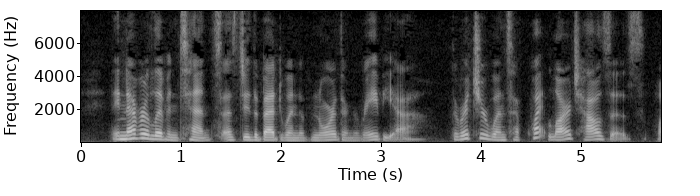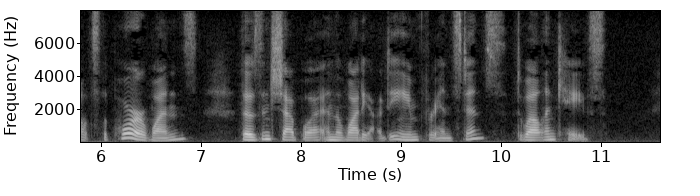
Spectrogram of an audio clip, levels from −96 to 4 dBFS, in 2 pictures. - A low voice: No, medium, 165 Hz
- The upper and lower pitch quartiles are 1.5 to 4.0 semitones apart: No, average, 4.4 semitones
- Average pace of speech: Yes, average, 180 wpm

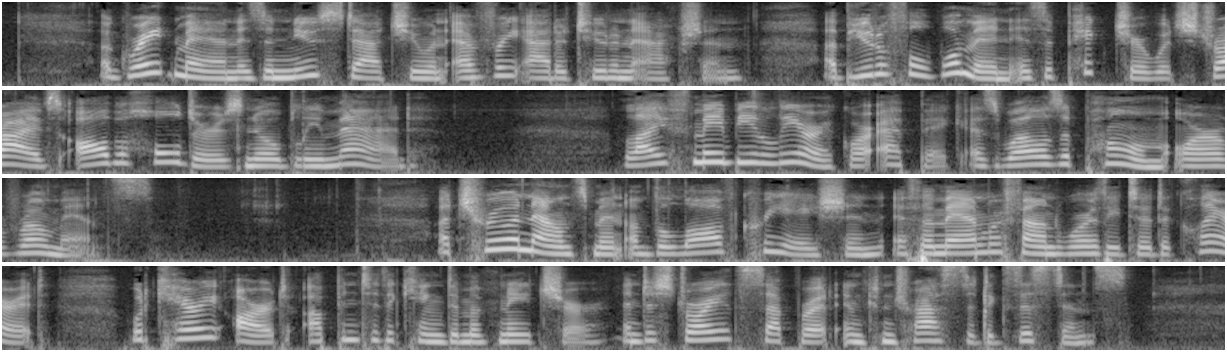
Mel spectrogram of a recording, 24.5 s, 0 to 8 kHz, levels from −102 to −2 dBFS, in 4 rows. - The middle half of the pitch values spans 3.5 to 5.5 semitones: Yes, average, 4.4 semitones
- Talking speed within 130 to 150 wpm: No, average, 175 wpm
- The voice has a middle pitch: No, high, 215 Hz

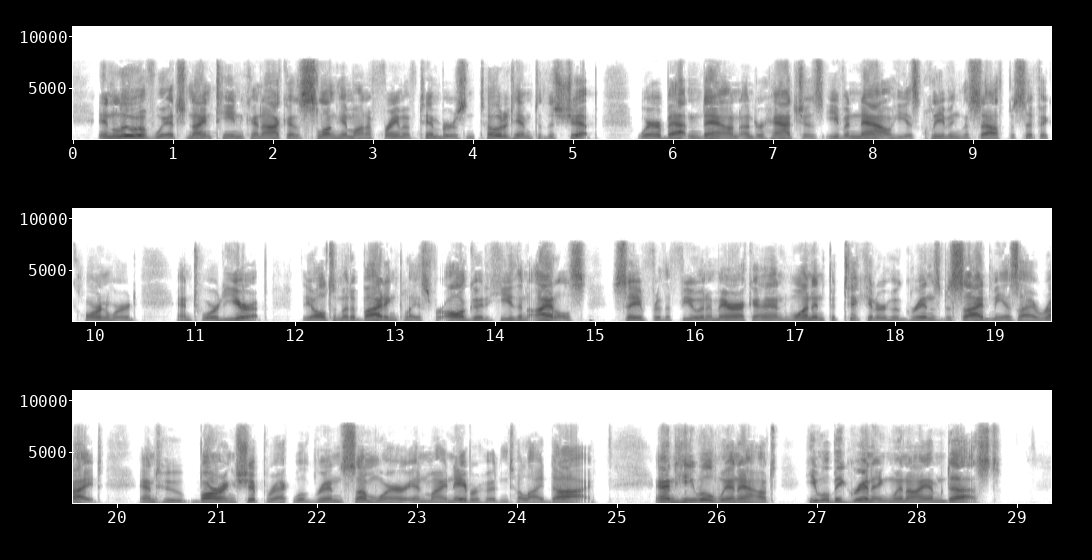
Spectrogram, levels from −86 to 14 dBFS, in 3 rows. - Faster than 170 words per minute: Yes, average, 180 wpm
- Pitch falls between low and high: No, low, 125 Hz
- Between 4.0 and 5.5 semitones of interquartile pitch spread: Yes, average, 5.1 semitones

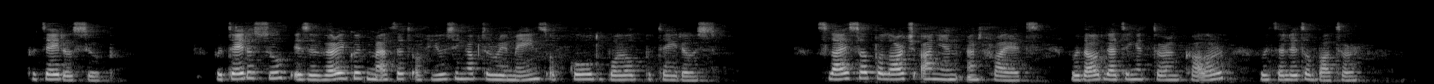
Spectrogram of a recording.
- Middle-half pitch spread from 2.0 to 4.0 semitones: Yes, average, 3.0 semitones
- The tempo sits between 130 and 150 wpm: Yes, average, 145 wpm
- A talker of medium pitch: No, high, 225 Hz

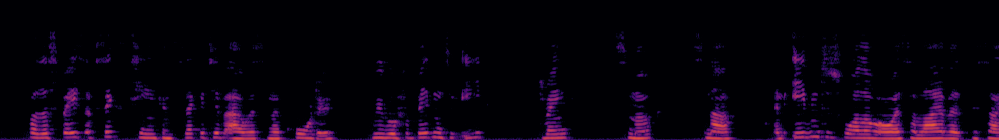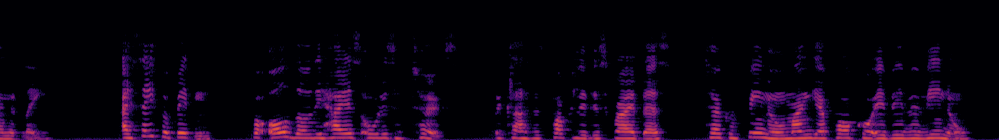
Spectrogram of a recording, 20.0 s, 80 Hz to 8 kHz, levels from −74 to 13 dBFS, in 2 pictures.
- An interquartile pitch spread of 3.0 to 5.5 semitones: Yes, average, 3.7 semitones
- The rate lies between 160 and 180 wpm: No, average, 145 wpm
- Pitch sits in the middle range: No, high, 210 Hz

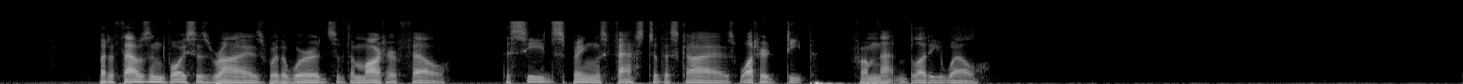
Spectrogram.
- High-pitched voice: No, very low, 95 Hz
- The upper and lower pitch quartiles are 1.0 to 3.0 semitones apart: Yes, narrow, 2.5 semitones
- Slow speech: Yes, slow, 100 wpm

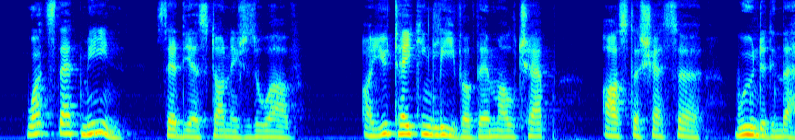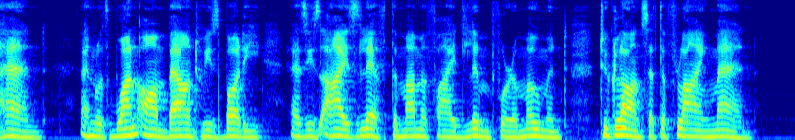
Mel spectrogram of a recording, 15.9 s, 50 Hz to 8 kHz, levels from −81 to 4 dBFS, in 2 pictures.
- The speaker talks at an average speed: Yes, average, 175 wpm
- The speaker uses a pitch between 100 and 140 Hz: Yes, low, 135 Hz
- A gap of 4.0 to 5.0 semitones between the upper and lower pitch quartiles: No, average, 3.0 semitones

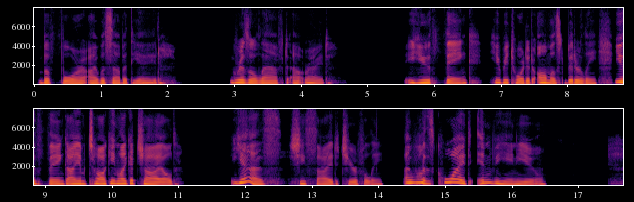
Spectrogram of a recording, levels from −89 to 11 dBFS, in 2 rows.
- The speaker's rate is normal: No, slow, 100 wpm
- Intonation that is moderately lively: Yes, average, 4.3 semitones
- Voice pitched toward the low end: No, high, 200 Hz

